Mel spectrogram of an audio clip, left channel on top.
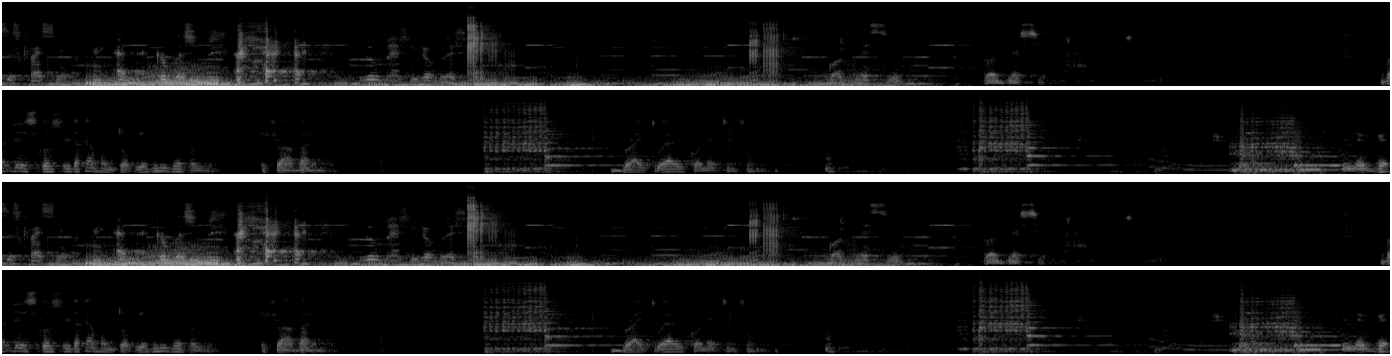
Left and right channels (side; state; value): both; identical; correlation 1.00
